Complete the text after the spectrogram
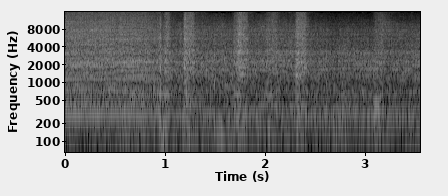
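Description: A motorcycle engine pops and crackles as it slows down.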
